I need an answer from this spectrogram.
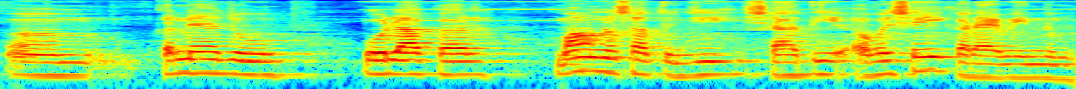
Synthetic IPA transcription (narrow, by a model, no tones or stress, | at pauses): kɐnijad͡ʑoː | ɠoːlakɐɾ | mãʊnə̆sãt̪ʊ̃ɦɪ̃ɲd͡ʑiʃaːd̪iɐ̰ʋəʃəikɐɾaːeʋẽːnd̪ʊmɪ̃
